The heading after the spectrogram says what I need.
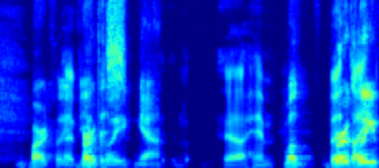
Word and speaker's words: Berkeley: Well, but Berkeley, like, Berkeley, California is named after him, so I think it's Berkeley, but you Brits might pronounce it Berkeley, I don't know. It might be I thought it was Bishop Berkeley, to be honest with you, but I don't know if it's Berkeley or Barclay.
